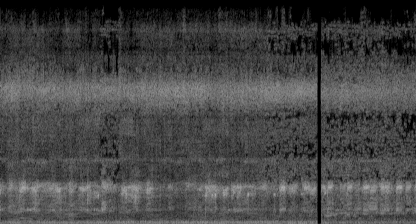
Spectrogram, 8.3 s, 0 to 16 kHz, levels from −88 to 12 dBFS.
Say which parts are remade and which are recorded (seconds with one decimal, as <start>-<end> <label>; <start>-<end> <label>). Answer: 0.0-2.0 remade; 2.0-2.4 recorded; 2.4-5.3 remade; 5.3-8.3 recorded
